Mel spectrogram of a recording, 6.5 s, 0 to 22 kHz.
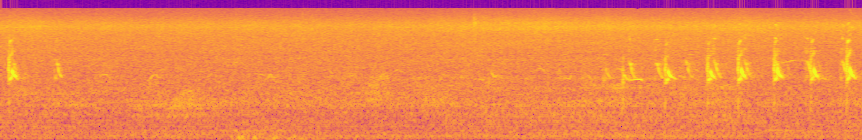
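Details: A Common Redshank at Prunjepolder, Zeeland, Netherlands, on 15 June 2010, gives clear, high piping notes: one at the start, then a quick run of about seven ringing calls every quarter second, over a soft background hiss.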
